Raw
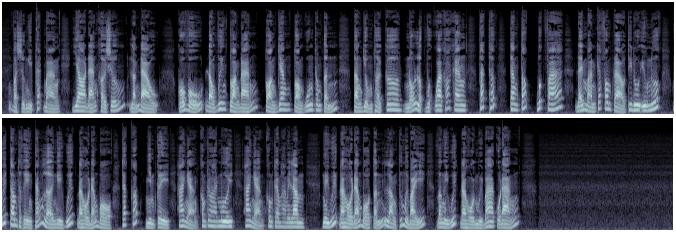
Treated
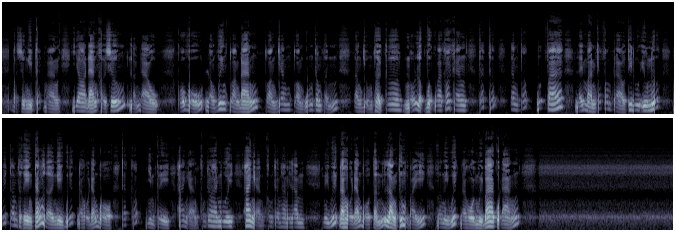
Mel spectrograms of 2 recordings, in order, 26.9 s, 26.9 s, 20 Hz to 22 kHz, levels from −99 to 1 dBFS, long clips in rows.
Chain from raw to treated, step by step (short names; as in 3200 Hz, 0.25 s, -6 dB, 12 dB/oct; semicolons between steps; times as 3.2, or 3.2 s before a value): double band-pass 1300 Hz, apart 2.8 oct; auto swell 0.743 s; gain +13.5 dB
